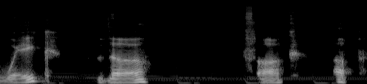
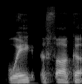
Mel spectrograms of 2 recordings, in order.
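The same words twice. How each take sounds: First: It is said slowly and deliberately. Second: It is said at normal, quick speed.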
